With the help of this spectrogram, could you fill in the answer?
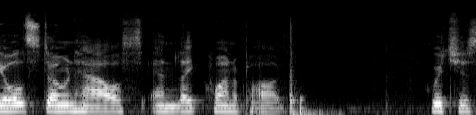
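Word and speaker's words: Quonnipaug: trees and the Old Stone House and Lake quonapod which is spelled q-u-o-n-e-p-a-u-g for some reason back then and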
